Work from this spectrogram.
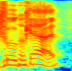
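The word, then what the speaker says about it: Phuket: It's Fuket. Fuket. It's f Don't say that cuz I have to I have to bleep you out if you say that. It's fuket.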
